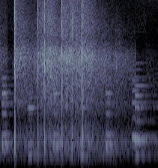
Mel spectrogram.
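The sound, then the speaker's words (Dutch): Leftover firework rockets being launched: a quick series of sharp pops and cracks over a steady tonal background, ending with a brief swell. “U hoort het, we schieten speciaal voor u nog een aantal verlaten vuurpijlen de lucht in.”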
